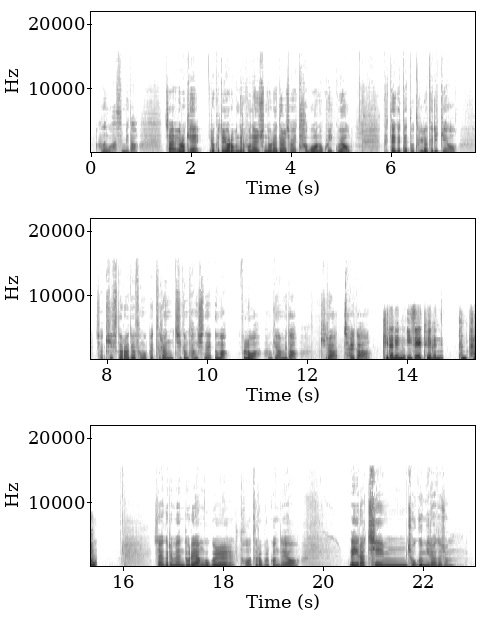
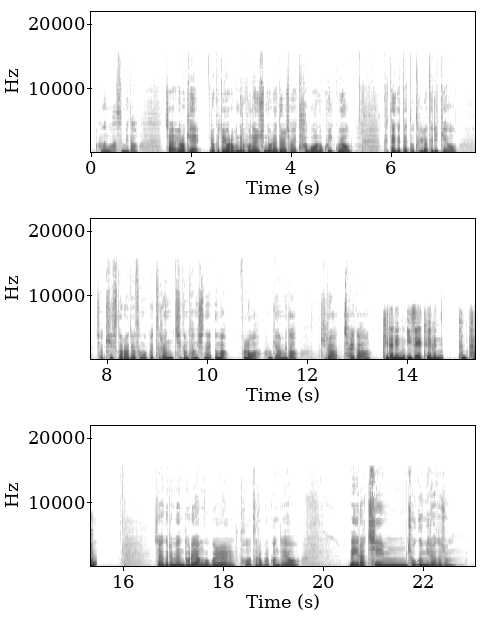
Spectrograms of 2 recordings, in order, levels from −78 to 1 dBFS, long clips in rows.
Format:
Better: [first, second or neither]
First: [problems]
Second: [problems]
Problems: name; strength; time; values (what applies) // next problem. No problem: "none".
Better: second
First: thin; somewhat; fading below 350 Hz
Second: none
